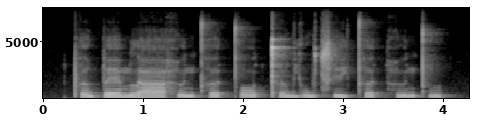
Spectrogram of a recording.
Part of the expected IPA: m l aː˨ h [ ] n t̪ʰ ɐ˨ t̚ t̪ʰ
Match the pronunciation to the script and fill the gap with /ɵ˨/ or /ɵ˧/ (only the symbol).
ɵ˨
